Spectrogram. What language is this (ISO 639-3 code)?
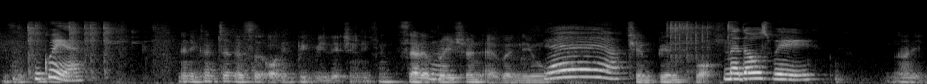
eng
